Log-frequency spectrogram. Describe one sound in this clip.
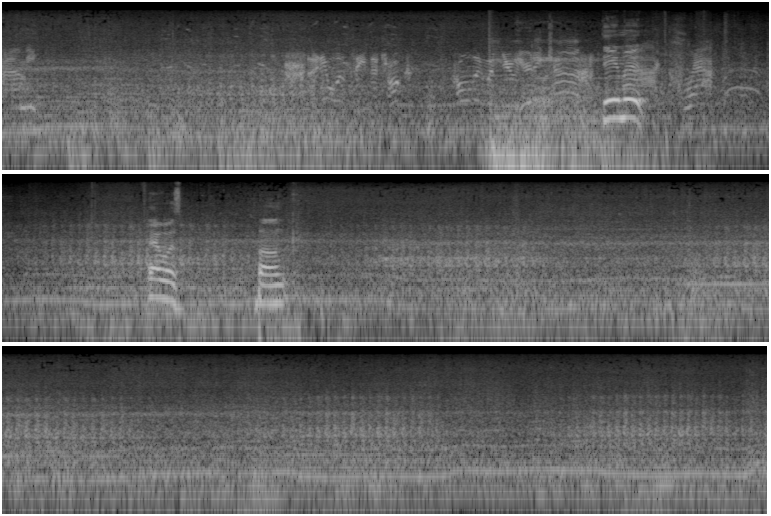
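A truck engine drones steadily as it drives.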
